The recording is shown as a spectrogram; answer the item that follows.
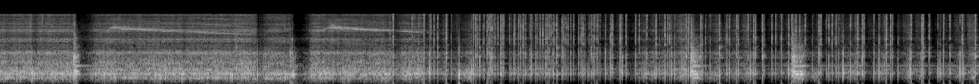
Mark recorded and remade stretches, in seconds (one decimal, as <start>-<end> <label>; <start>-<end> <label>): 0.0-2.5 recorded; 2.5-3.1 remade; 3.1-9.8 recorded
